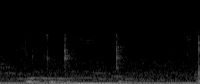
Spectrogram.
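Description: A few faint, irregularly spaced computer keyboard clicks as text is deleted and edited in a code editor.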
